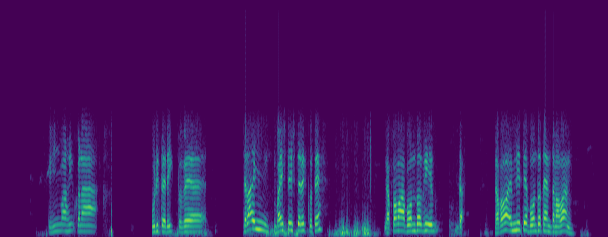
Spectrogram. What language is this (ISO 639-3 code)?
sat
